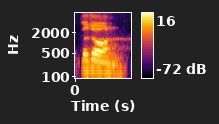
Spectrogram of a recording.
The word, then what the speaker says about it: যোজন: Right, যোজন। অর্থাৎ এখানে অন্তঃস্থ জ আর বর্গীয় জয়ের উচ্চারণ কিন্তু এক।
